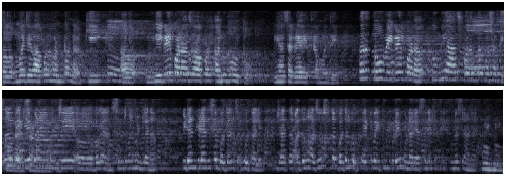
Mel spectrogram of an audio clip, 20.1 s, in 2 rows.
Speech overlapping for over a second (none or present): present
